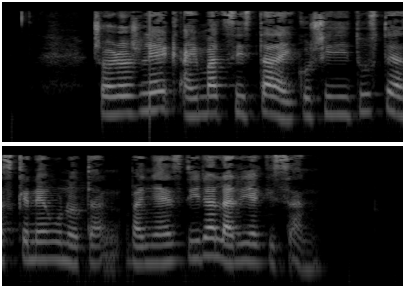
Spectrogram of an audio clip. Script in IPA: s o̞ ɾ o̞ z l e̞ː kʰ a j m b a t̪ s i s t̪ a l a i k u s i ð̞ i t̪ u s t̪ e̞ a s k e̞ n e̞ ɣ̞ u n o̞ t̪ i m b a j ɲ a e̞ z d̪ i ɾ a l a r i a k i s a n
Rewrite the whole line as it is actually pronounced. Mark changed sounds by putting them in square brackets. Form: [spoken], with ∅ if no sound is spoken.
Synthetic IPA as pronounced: s o̞ ɾ o̞ z l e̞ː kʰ a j m b a t̪ s i s t̪ a l a i k u s i ð̞ i t̪ u s t̪ e̞ a s k e̞ n e̞ ɣ̞ u n o̞ t̪ [a] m b a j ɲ a e̞ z d̪ i ɾ a l a r i a k i s a n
